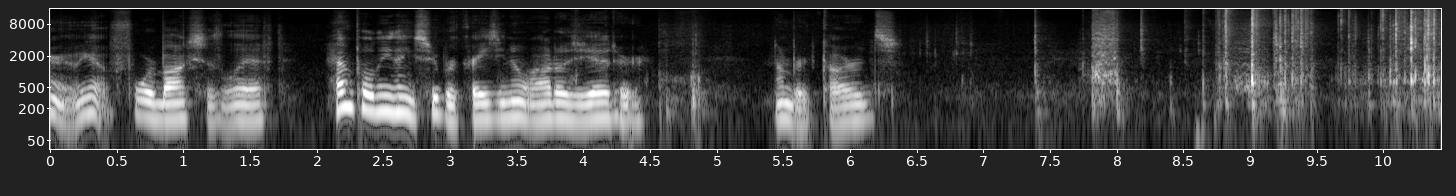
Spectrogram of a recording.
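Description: Cardboard boxes slide and tap as they are moved.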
